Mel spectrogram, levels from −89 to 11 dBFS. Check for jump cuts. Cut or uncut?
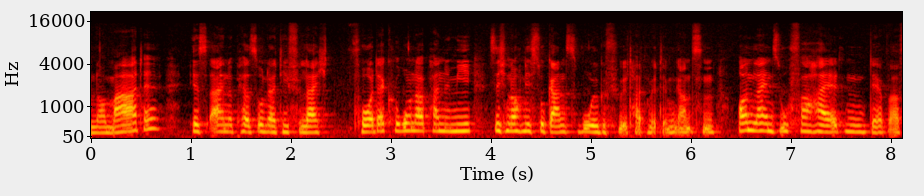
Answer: uncut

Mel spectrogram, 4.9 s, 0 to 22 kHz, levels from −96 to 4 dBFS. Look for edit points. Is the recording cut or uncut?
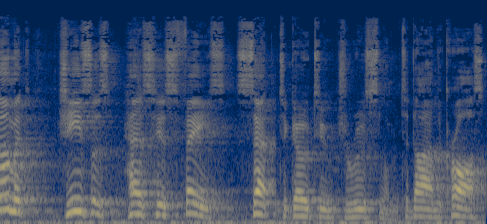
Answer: cut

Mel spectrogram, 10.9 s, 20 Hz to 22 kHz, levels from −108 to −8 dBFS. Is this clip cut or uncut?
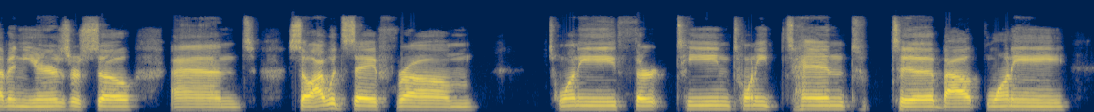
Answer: cut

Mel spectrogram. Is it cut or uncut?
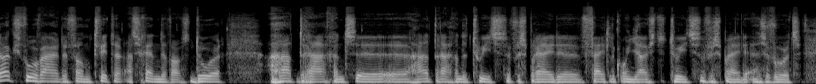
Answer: cut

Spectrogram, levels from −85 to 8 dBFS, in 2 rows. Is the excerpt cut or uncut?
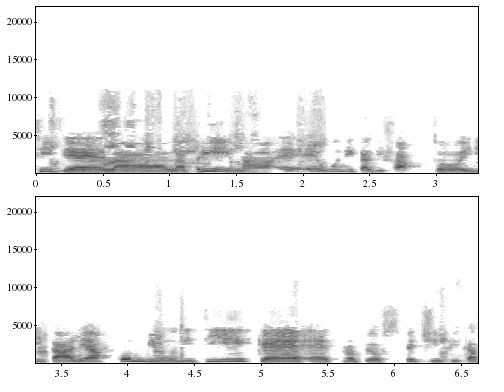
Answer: cut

